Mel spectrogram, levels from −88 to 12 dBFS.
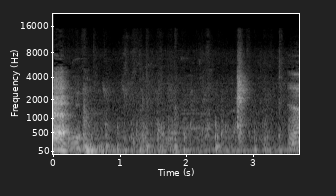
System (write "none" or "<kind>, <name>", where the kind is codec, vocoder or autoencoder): none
